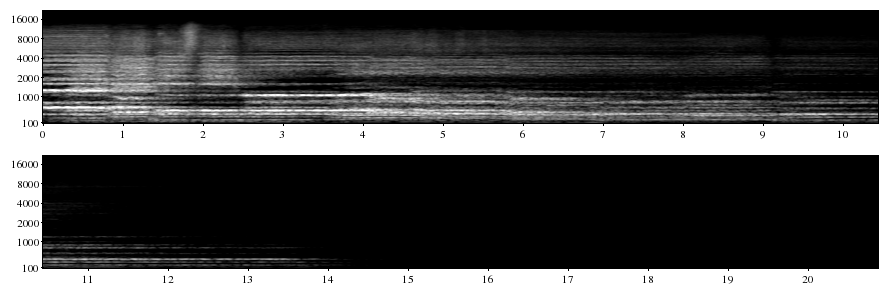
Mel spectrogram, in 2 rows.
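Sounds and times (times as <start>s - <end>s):
Gregorian polyphony for chorus, largo espressivo: 0.0s - 14.5s.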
